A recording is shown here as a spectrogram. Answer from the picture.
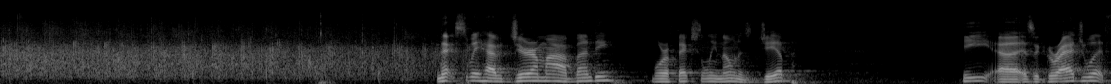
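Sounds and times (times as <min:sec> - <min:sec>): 
audience applause: 0:00.0 - 0:04.7
speech: 0:04.4 - 0:08.0, 0:09.6 - 0:11.1.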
